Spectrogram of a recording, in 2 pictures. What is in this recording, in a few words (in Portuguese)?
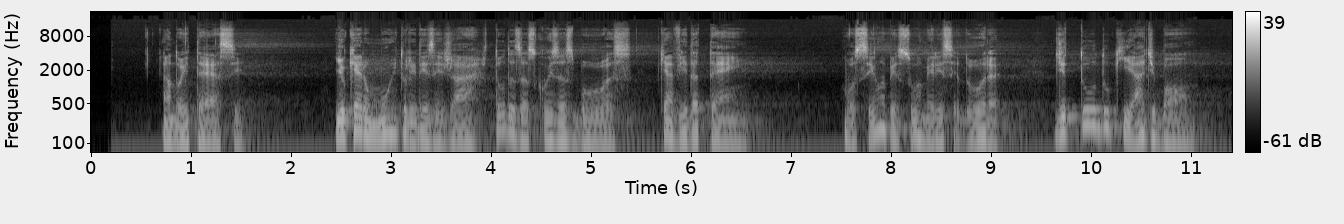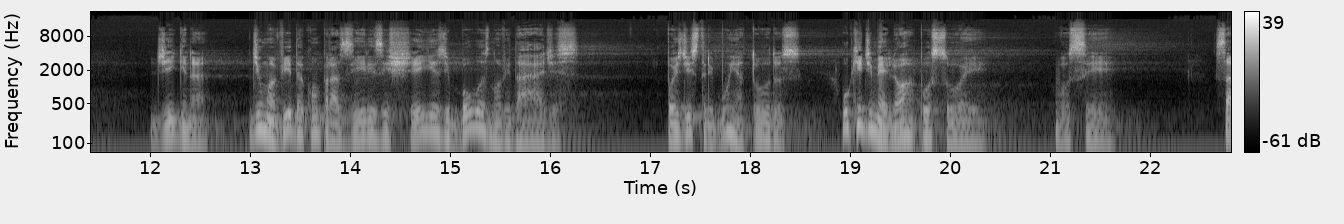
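BOA NOITE GERAL, Só Voz, masculino; Telemensagens; Telemensagens 2017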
